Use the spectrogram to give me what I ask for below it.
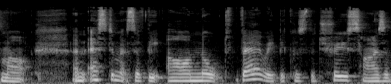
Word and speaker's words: R0: Every infectious disease is given a reproduction number, which is known as RO, pronounced R0, actually.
